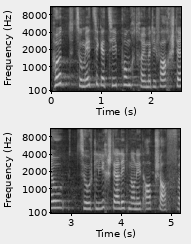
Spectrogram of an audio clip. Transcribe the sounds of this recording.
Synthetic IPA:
hɵtt͡sʊmjɪt͡siɡət͡siːtpʰʊŋkt̪χœʏməɾd̥ifɑχʃtɛlt͡sʊɾɡ̥liːχʃtɛliɡnɔnɪdɑpʃɑfə

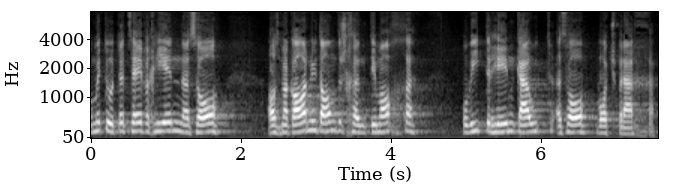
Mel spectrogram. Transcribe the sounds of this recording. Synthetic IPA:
ʊmɪːtuət̪ɛt͡sɛɪfɑχiɪnːəəsoː | ʔɑlsməɡɑːɾnyːt̪ɑnd̪əskœnt̪imɑχːə | ʊʋit̪əɾɦɪnɡæltə̰soːʋɔt̪ʃpɾæχːə̰

